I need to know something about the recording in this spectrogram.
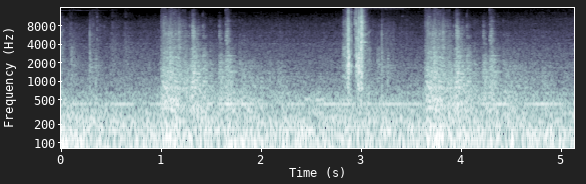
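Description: A metal locker door creaks and clanks open.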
